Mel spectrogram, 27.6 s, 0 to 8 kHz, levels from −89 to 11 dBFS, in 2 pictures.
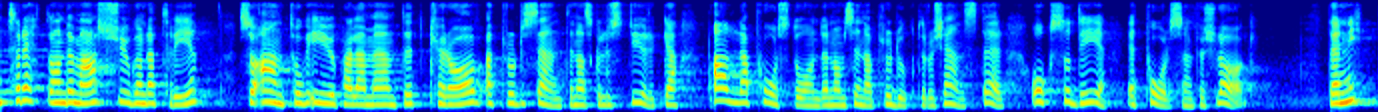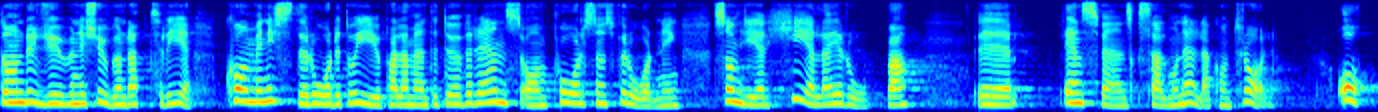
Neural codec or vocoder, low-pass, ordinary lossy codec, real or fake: autoencoder, 48 kHz, 128 numbers a frame, DAC-VAE, trained on Japanese speech; 7.2 kHz; none; fake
